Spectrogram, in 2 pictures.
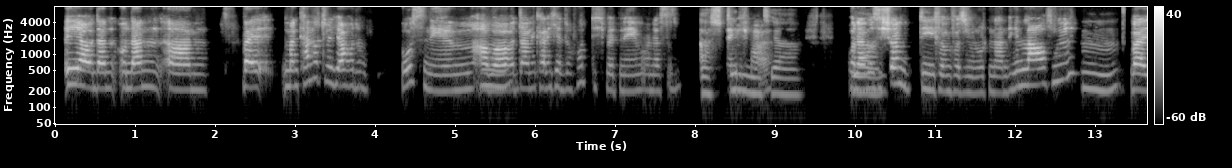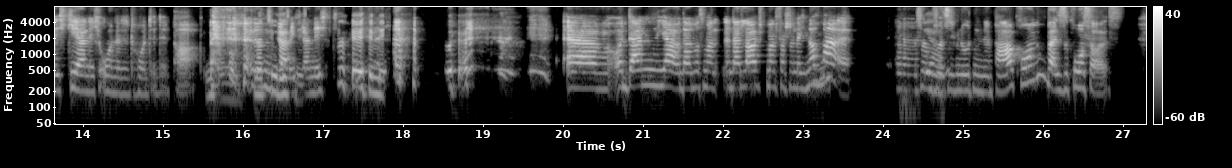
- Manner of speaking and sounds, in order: other background noise; chuckle; laugh; laughing while speaking: "Ne, ne"; chuckle
- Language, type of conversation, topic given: German, unstructured, Wie verbringst du am liebsten ein freies Wochenende?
